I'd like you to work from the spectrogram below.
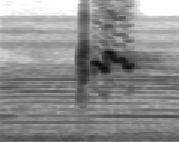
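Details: Sooty-headed bulbul lure song to make other bulbuls respond: a single quick two-part phrase, a sharp click-like note then a bubbly warble dropping slightly, over a steady low hum.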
